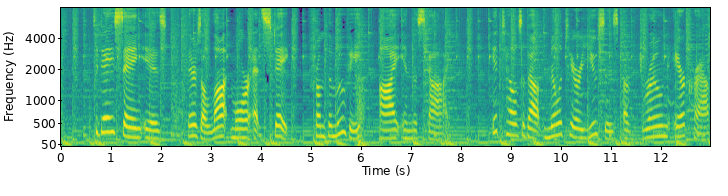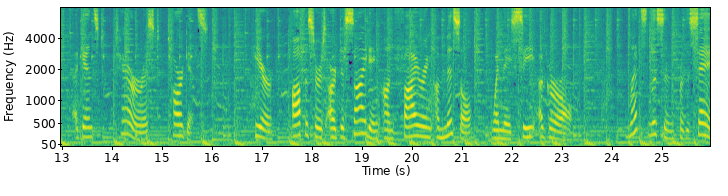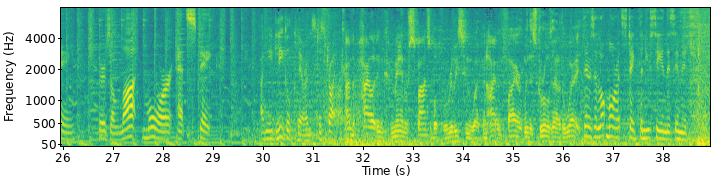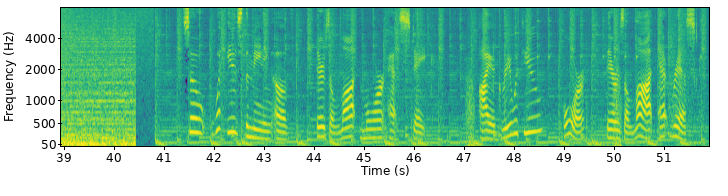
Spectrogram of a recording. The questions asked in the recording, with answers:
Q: So, what is the meaning of there's a lot more at stake?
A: There is a lot more at stake means there is a lot at risk.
